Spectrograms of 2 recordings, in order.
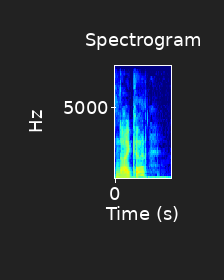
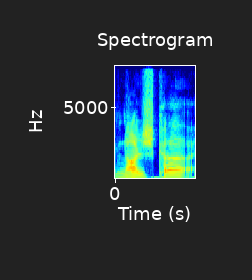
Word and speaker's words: Najka: lot to those guys scorpius nika not sorry najka is how we choose to pronounce it took me a lot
